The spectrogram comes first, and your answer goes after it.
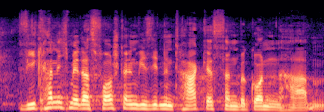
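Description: This man has an ordinary speaking voice with ordinary pitch variation. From Lower Saxony, northern Germany. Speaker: event host and interviewer. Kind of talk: onstage interview. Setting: theatre stage with audience.

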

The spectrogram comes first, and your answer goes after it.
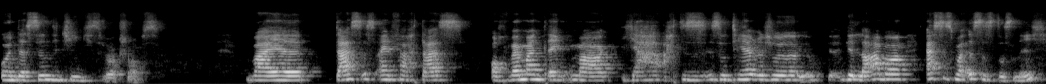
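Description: A woman's very slow, somewhat breathy delivery with fairly even intonation. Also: medium pitch for a woman. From Thuringia, eastern Germany. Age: 40s. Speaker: entrepreneur and branding coach. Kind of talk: podcast interview.

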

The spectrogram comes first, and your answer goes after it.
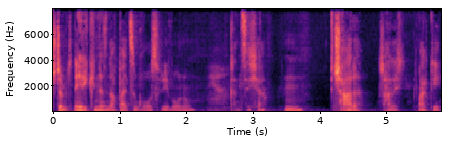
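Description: This man talks at a moderate pace with a fairly low pitch and a somewhat breathy sound. His intonation is monotone and flat, yet his loudness swings widely. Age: 30s. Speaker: podcast host. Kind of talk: casual chat.

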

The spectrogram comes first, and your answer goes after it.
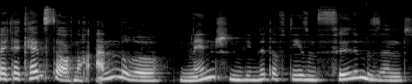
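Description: Somewhat breathy and fairly slow, a woman speaks in a dark, mellow, soothing and calm tone. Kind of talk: guided meditation. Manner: soothing, slow, calm, gentle pacing with pauses; warm, hypnotic, dreamy.

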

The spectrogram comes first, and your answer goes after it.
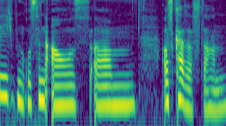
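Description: Talking at a very slow pace, a woman uses a medium pitch with ordinary variation. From born in London, Indian family. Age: 30s. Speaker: language teacher. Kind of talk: casual chat.

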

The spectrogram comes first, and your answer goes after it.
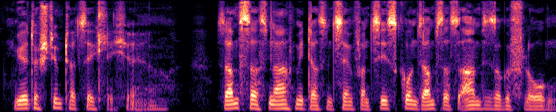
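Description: A man's fairly low, somewhat breathy voice, dark and mellow in tone, with fairly even intonation at a moderate pace. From Ruhr area, Duisburg. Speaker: tattoo artist. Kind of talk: casual interview.

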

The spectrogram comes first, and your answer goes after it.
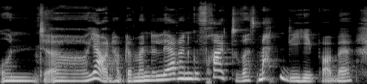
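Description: Very wide pitch swings from a woman speaking at a moderate rate. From southern Germany, near Karlsruhe. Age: 30s. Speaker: midwife. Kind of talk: casual interview chat. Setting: at the guest's home.

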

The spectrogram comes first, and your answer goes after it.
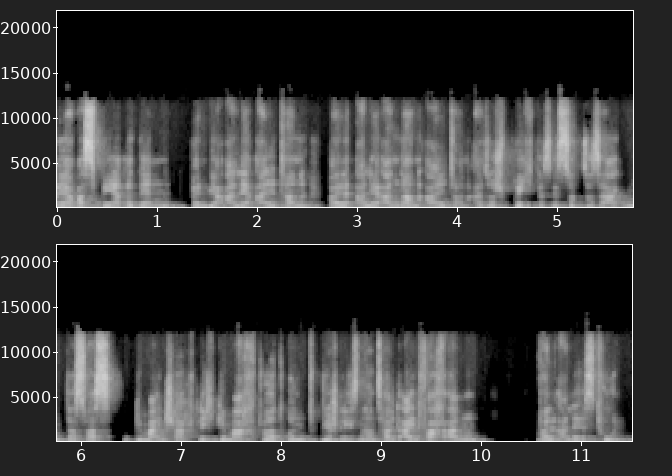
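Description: A man's unremarkable speaking voice, fairly high in pitch, with ordinary pitch variation and a moderate pace. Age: 40s. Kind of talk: casual chat.

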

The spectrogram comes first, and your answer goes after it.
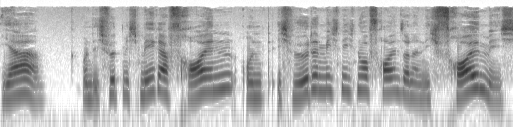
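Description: A woman's dark, mellow tone comes with ordinary pitch variation. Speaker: podcast host and coach. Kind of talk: casual monologue. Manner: halting, searching for words.

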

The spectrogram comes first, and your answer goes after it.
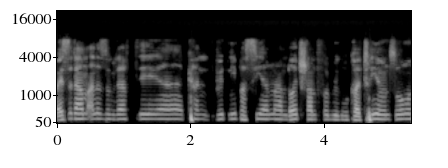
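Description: A man speaks at a moderate pace in a high voice, with flat, monotone intonation and hardly any pauses. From northern Germany, Bersenbrück area. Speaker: podcast co-host. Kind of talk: casual chat. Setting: remote call from parents' house.

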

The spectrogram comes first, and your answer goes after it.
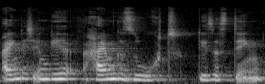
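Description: There is noticeable background noise as a woman speaks at a moderate pace in a high voice. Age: 50s. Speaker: podcast host and coach. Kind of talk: casual chat. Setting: studio.

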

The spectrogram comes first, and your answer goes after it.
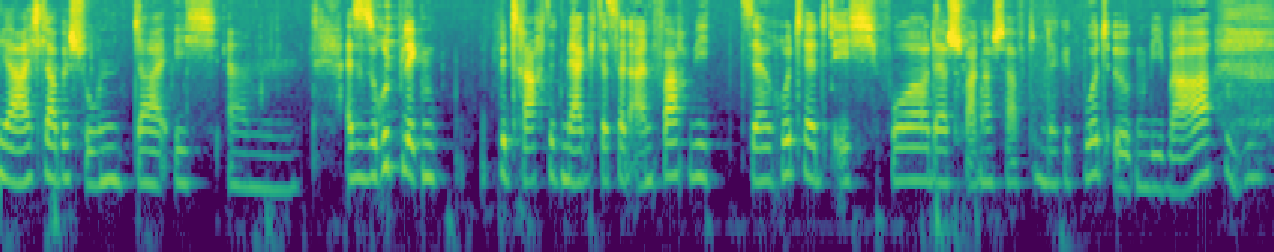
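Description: A woman speaks at a fairly slow pace with a medium pitch and monotone, flat intonation, over noticeable background noise. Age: 20s. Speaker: nurse on parental leave, social media creator. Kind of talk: casual chat. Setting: at host's home.

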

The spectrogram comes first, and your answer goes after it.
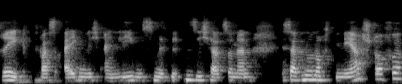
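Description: Somewhat breathy female voice with fairly even intonation. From Kazakhstan. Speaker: fitness and nutrition coach. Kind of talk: interview.

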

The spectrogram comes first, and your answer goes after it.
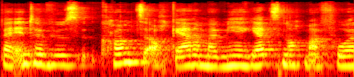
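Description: The voice is monotone with flat intonation, heard with noticeable background noise and audible room echo. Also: woman. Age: 40s. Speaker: online business coach and podcaster. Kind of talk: interview.

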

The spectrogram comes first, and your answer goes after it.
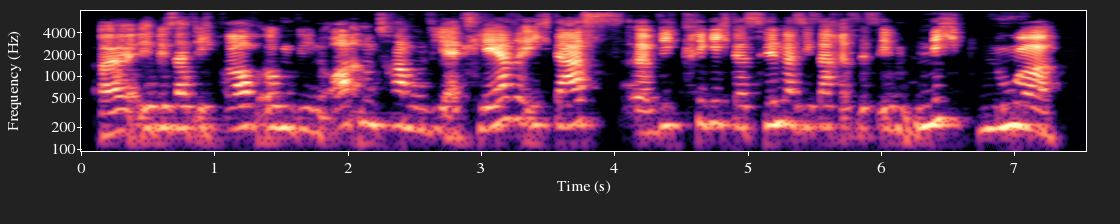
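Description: Her voice is somewhat breathy and sits at a medium pitch. This woman speaks at a fairly quick pace. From northern Germany, Baltic coast. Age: 40s. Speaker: e-commerce consultant. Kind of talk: interview.

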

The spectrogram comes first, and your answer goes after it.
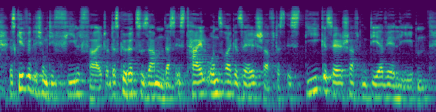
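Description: A man speaks at a moderate pace with hardly any pauses, using medium pitch and ordinary pitch variation. The recording has noticeable background noise and audible room echo. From Lower Franconia, Germany. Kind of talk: interview.

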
